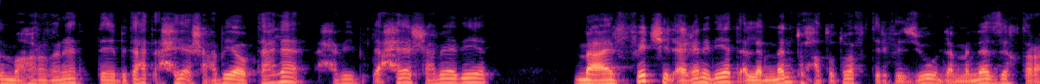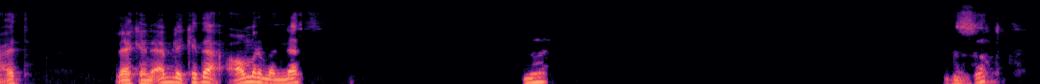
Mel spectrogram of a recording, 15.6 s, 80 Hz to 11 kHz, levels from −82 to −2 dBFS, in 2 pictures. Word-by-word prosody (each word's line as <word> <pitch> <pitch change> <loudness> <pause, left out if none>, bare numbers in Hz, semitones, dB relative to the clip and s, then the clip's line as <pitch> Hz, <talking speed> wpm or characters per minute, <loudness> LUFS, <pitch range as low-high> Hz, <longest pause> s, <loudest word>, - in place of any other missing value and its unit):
المهرجانات 100 +4 -2
بتاعة 95 -2 -2
أحياء - - -1
شعبية 115 +5 +1
وبتاع 110 +1 0
لأ 145 +1 0
حبيبي، 110 +2 -7
الأحياء 130 +2 0
الشعبية 120 0 -1
ديّة 125 +1 0 0.6
ما 100 -1 +6
عرفتش 100 - +4
الأغاني 125 +2 +2
ديّة 135 +5 +4
ألّا 100 -8 +2
أمّا 100 +5 +3
أنتم 140 +2 -2
حطّيتوها 120 +1 -4
في 120 - -18
التليفزيون، 85 +3 -3
لمّا 80 - -1
الناس 110 +4 +2
دي 115 - 0
اخترعتها، - - -3 0.6
لكن 95 0 +3
قبل 135 +7 +3
كده 130 0 +2
عُمْر 135 +3 +4
ما 110 - +2
الناس 120 +5 +2 1.7
إمم. 130 +4 +1 3.0
بالضبط. 440 - -6
115 Hz, 125 wpm, -25 LUFS, 95-130 Hz, 3.0 s, ما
